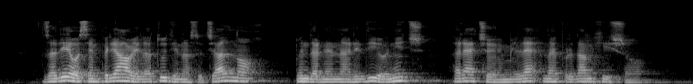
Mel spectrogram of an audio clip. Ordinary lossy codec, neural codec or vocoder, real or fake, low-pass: none; none; real; none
